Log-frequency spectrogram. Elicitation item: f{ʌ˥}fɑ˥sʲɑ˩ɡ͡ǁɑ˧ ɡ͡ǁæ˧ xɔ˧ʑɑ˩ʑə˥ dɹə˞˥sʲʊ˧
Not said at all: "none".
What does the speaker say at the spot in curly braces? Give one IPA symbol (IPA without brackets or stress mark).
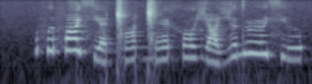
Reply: ə˥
